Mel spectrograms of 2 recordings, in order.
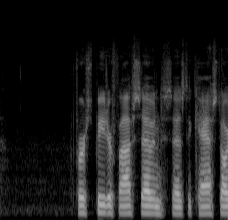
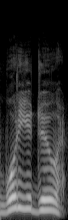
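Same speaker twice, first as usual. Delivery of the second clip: higher-pitched exasperated dad yell, slightly raised; retold yell; 5 semitones higher, 3 dB louder than usual. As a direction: imitate a dad calling out to his kid. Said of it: "finally, I yelled out".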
